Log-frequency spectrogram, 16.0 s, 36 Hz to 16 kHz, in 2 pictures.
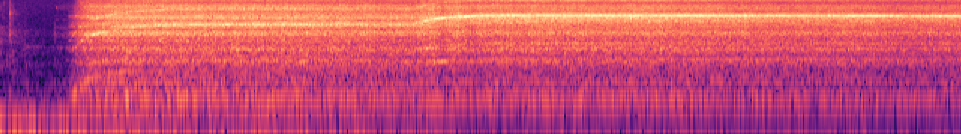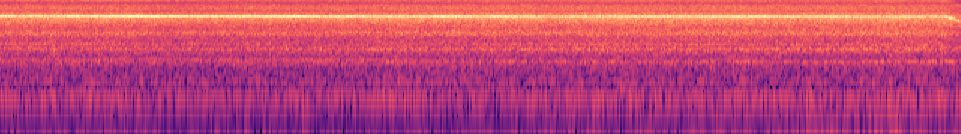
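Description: Tineco Pure One S12 cordless vacuum's motor running with the pre-filter cleaning attachment fitted, spinning the pre-filter to shake the dirt out of it. The motor starts with a rising whine about half a second in, the high whine steps up in pitch about three and a half seconds in, and then it runs steadily.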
